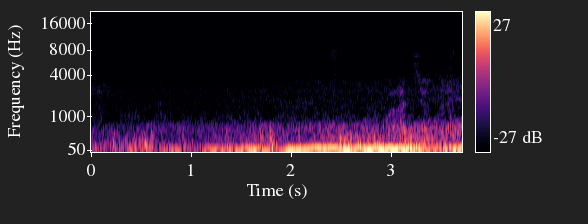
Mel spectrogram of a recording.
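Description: A car's engine rises and swells as the driver accelerates during a driving lesson, a low steady drone growing louder with some wind noise and a few quiet voices underneath.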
